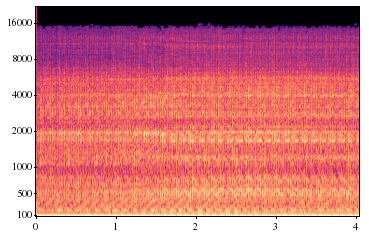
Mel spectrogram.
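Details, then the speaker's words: Fiat 500 petrol engine idling with the alternator belt removed: steady low hum with even pulse and no scraping; with the belt fitted it scraped, pointing to the alternator. "c'était flagrant quoi avec le avec la courroie sa grattait et sans la courroie il ya plus de bruit"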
